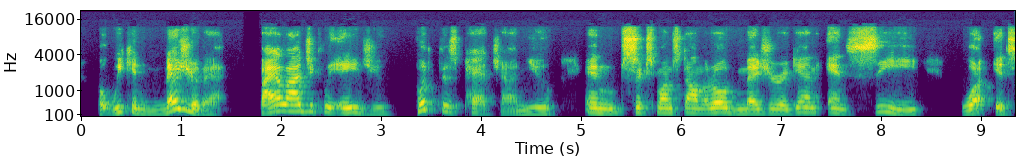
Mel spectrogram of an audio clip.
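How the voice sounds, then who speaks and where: Against a quiet background, a man talks at a fairly slow pace in a dark, mellow tone. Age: 60s. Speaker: medical doctor. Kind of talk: product presentation.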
